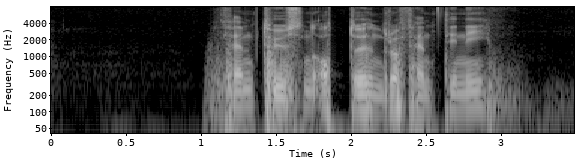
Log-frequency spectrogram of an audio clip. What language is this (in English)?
Norwegian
